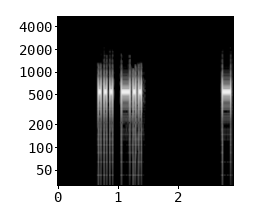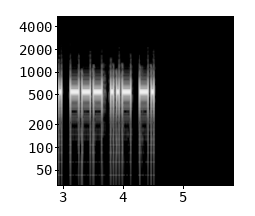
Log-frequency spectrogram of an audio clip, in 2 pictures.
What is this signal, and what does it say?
Morse code, heard as a keyed tone, about 25 wpm, 550 Hz. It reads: SD NOUN
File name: Ultimate Word List / 25WPM Ultimate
